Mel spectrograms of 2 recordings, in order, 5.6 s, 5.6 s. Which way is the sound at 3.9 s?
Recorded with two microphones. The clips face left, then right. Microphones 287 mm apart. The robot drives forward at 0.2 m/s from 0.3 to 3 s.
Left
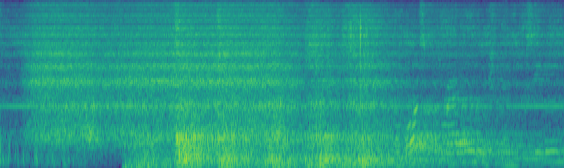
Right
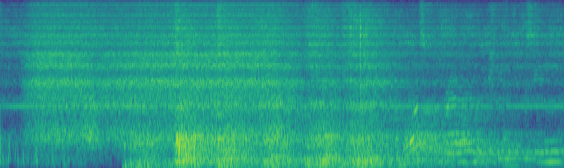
30° right (ahead or behind).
